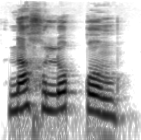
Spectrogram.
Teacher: قاف موٹا بھی ہے، کاف باریک بھی ہے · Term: ادغام متقاربین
